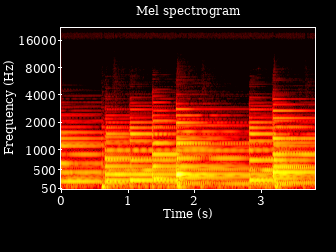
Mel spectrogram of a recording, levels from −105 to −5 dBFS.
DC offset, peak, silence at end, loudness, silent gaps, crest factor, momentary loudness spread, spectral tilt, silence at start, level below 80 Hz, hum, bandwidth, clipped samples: under 0.1%; -14 dBFS; 0 s; -32 LUFS; none; 18 dB; 10 LU; -9.5 dB/octave; 0 s; -54 dBFS; none; 4.3 kHz; under 0.1%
